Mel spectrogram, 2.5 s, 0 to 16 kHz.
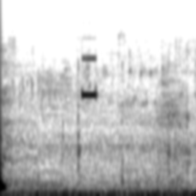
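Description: MSR SE200 Community Chlorine Maker giving a single short high beep about a second in, as its button is pressed to start electrolysis of the salt brine.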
